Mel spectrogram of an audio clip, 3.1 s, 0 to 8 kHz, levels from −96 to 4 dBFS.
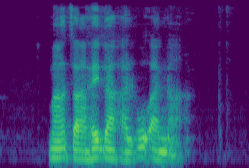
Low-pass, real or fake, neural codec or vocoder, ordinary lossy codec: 7.2 kHz; fake; codec, 16 kHz in and 24 kHz out, 1.1 kbps, FireRedTTS-2 codec; Opus, 64 kbps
